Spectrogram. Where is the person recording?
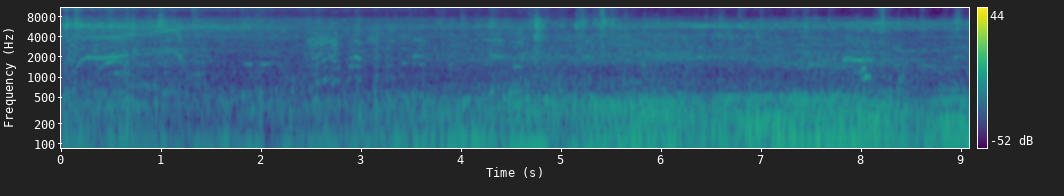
in a residential area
